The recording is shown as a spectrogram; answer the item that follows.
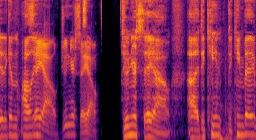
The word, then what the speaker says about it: Seau: Seau, Junior Seau.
